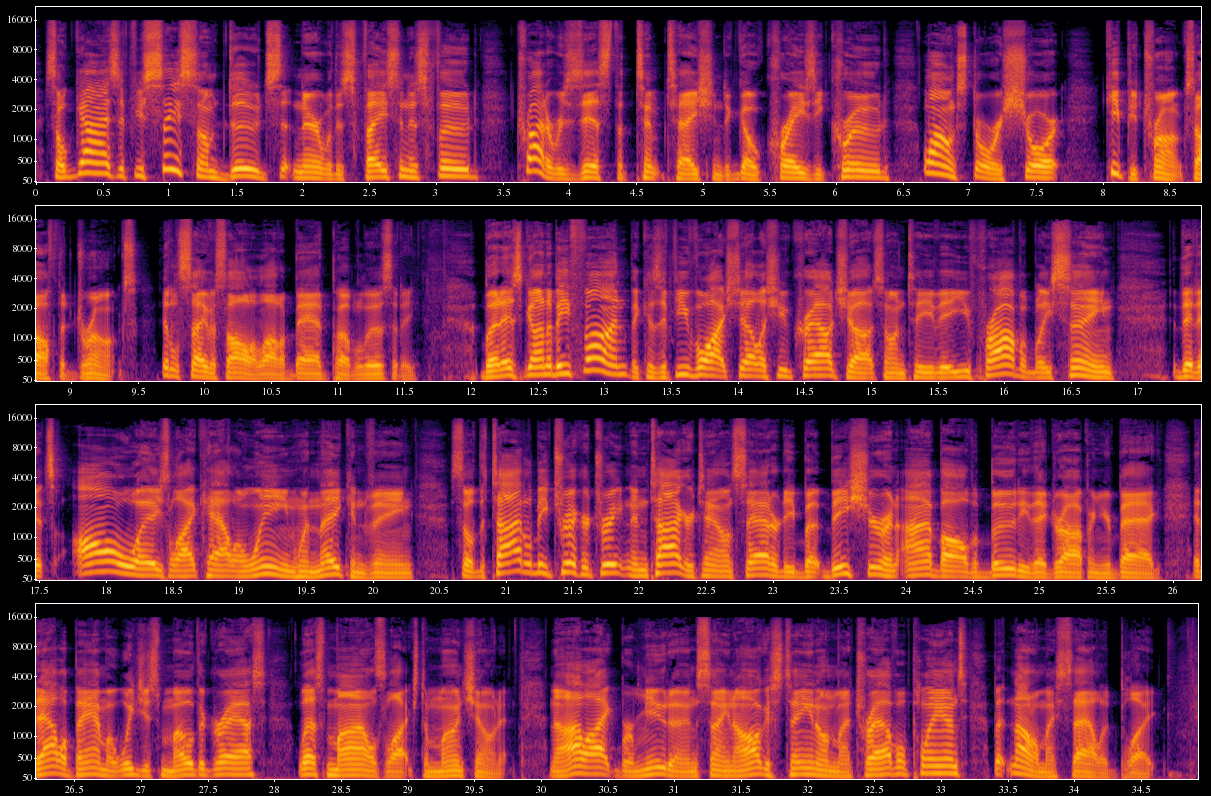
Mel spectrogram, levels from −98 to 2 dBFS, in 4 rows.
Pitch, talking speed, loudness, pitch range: 125 Hz, 210 wpm, -17 LUFS, 105-150 Hz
